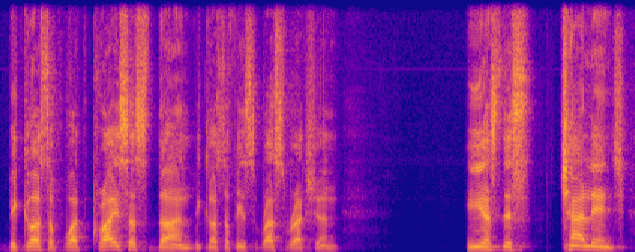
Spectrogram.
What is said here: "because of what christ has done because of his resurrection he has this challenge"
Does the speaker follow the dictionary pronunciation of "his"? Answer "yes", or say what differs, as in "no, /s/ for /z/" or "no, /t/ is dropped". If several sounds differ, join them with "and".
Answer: no, /s/ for /z/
